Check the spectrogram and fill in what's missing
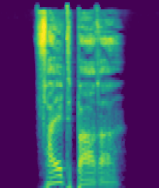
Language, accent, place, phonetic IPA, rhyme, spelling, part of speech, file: German, Germany, Berlin, [ˈfaltbaːʁɐ], -altbaːʁɐ, faltbarer, adjective, De-faltbarer.ogg
- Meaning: 1. comparative degree of faltbar 2. inflection of faltbar: strong/mixed nominative masculine singular 3. inflection of faltbar: strong genitive/dative feminine singular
